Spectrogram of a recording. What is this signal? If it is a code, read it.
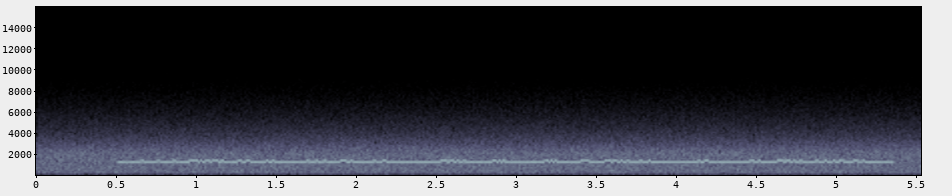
RTTY (75 baud, 170 Hz shift), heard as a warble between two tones, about 1360 Hz centre, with radio static. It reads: I1NU 449 120 120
